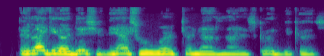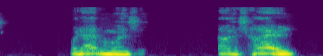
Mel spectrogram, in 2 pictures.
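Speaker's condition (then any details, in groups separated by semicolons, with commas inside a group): Parkinson's disease; lost former character voice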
